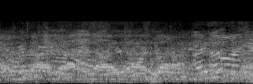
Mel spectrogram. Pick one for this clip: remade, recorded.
recorded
